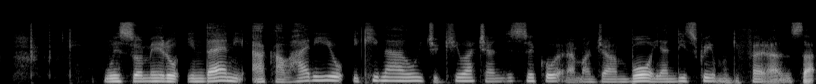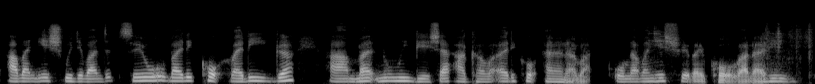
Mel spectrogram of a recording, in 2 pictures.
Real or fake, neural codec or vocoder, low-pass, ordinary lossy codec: fake; codec, 16 kHz, 0.5 kbps, X-Codec, HuBERT features, trained on LibriSpeech; 7.2 kHz; Opus, 64 kbps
